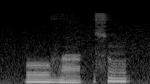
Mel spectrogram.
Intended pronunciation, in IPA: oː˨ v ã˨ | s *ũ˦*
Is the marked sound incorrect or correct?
correct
